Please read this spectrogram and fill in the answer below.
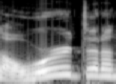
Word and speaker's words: award: 여러분, award라 단어는 귀로 접하면 잘 안 들리는 단어로 유명해요. 왜냐면 word. 한번 발음해 보세요. word. Award word 하면 어때? 발음이 약간 이렇게 개방적인 사운드가 아니라 안으로 이렇게 묻히는 사운드잖아요.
